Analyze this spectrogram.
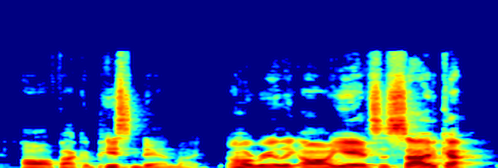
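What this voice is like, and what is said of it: Australian accent. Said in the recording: “when an Australian person tells you ... maybe that's just my accent doing funny things”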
